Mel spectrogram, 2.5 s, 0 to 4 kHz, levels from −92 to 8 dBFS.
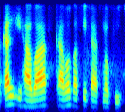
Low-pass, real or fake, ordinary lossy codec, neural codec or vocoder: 3.6 kHz; fake; none; codec, 24 kHz, 0.9 kbps, WavTokenizer, large speech release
